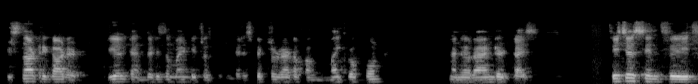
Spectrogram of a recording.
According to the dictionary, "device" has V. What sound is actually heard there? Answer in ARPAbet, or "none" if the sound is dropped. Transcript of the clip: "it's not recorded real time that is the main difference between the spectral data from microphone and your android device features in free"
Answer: none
